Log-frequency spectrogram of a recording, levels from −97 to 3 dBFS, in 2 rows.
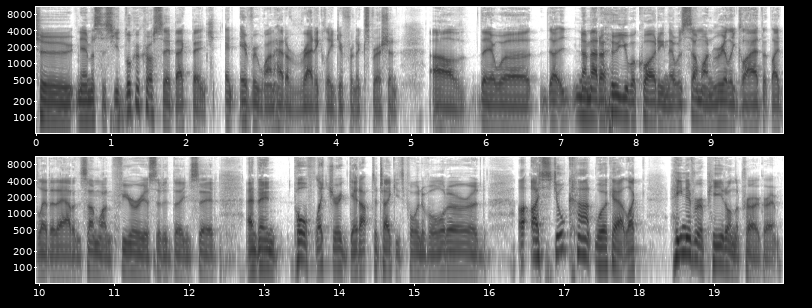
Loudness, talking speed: -23 LUFS, 200 wpm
